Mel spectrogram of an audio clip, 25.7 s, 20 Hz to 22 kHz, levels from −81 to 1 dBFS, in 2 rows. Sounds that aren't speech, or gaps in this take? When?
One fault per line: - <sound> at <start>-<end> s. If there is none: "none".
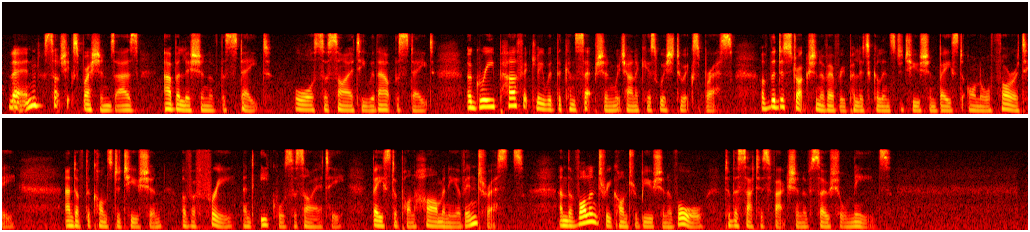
none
